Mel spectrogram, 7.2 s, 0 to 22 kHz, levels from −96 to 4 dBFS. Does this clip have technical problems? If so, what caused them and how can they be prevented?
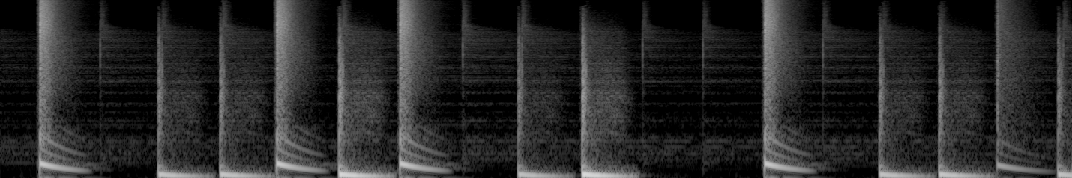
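No, this music clip has no audible technical faults, so there is nothing to trace back to a cause or prevent.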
